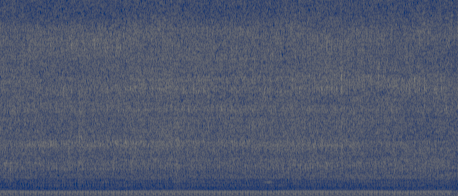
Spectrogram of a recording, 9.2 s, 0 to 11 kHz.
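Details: John Deere 425 during restoration, running on a new battery after the old one died: steady even idle beat, no misses or knocks; runs really good, normal idle.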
